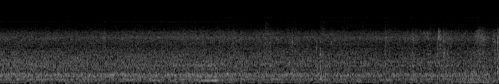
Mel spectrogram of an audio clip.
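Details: Honey bees from a large reproductive swarm, about 7 lbs, handled a handful at a time during capture in Dale County, Alabama. A loud, broad, unbroken buzzing fills the whole stretch.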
